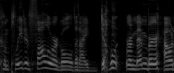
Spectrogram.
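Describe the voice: Plain reading aloud is heard here, with ordinary pitch variation.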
